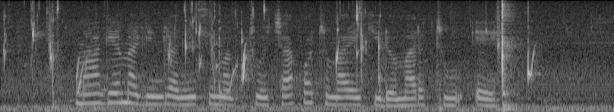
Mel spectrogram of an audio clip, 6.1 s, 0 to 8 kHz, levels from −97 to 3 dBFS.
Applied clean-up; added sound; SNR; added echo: none; Raindrop; -2 dB; reverberation time 2.2 s.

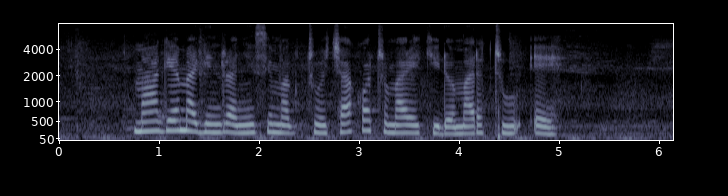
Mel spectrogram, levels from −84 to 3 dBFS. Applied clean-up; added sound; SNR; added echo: none; none; none; none.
